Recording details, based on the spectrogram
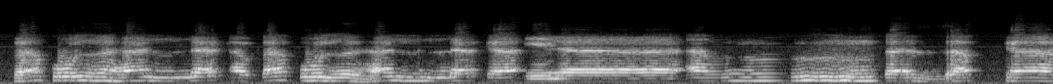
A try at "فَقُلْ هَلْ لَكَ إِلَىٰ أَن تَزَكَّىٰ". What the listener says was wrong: Oops, huwag mong lagyan ng shadda yung za sa tazakka. Yung kaf lang. Tazakka.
